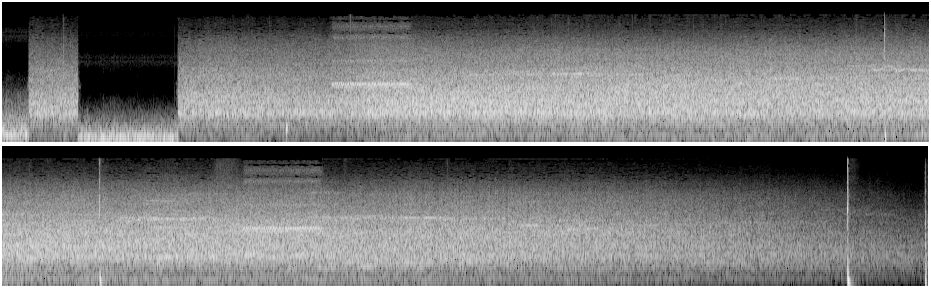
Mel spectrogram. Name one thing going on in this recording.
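A stadium crowd roars steadily and then fades.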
